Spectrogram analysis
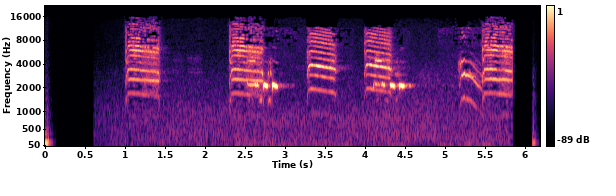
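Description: Blue Jay giving five harsh, buzzy, nasal 'jay' calls roughly a second apart, some slurring downward at the end; nothing else is heard.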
